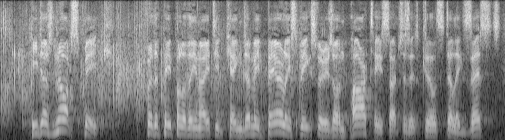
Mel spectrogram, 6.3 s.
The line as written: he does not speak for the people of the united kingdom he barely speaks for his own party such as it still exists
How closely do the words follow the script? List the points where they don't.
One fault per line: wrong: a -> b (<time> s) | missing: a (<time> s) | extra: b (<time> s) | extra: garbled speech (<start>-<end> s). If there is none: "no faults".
no faults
